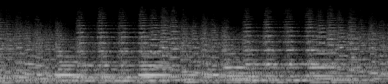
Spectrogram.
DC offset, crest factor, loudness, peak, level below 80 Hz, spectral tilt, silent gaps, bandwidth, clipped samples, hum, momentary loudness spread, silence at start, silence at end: under 0.1%; 16 dB; -24 LUFS; -8 dBFS; -48 dBFS; -5 dB/octave; none; 16 kHz; under 0.1%; none; 5 LU; 0 s; 0 s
